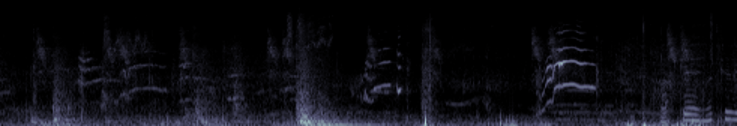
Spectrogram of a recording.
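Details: Stray cats in Morocco ask for food with cute meows: many repeated, wavering meows from several cats, some rising then falling, while a man speaks softly to them, asking if they want food; occasional thumps and clicks.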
